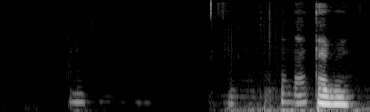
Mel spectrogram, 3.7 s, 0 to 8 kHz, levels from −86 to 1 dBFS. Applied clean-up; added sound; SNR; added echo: neural mask model DeepFilterNet 3.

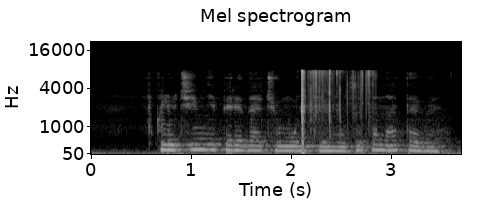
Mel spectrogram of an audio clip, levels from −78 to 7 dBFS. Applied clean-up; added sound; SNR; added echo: none; Coin (dropping); 0 dB; reverberation time 0.5 s.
